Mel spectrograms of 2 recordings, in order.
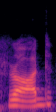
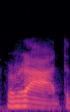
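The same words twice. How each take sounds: First: British রড with rounded O; British pronunciation. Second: American রাড (rod) as RAHD; American pronunciation. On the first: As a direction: say রড with lips rounded. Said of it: "ব্রিটিশরা যেসব জায়গায় অ". (রড-এ অ, British উচ্চারণ) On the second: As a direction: open AH in রাড. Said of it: "উচ্চারণ করে আ". (রাড-এ আ, American উচ্চারণ) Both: Shown as a demonstration.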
